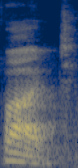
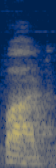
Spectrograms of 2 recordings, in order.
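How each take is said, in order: First: The word begins with a breathy, f-like sound. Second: The word begins with a plain p sound. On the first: The speaker calls it right. "পি এর উচ্চারণ কি? ফর মতো হয়" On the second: The speaker calls it wrong. "এটা আমরা উচ্চারণ করি কিন্তু পাঠ ... পাঠ হবে না"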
